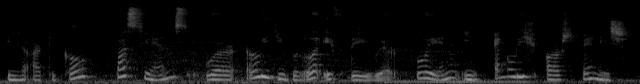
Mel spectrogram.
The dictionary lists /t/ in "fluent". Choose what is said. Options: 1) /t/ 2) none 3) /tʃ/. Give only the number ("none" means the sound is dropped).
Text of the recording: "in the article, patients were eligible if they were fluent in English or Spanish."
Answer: 2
